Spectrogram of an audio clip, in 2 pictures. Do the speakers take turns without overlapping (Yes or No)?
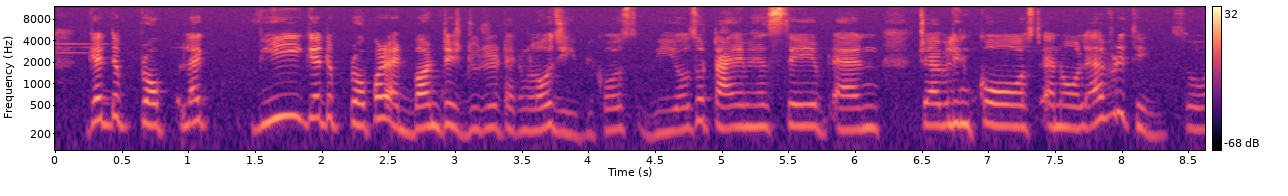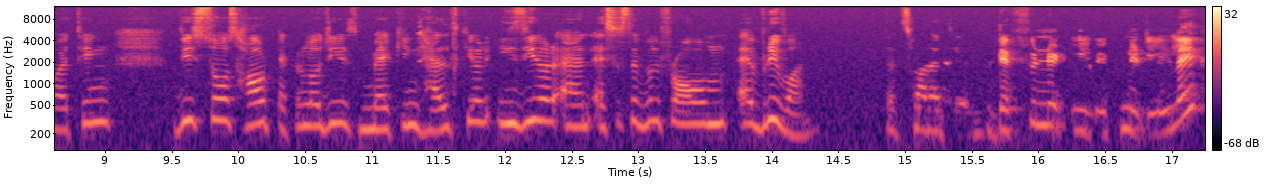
Yes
